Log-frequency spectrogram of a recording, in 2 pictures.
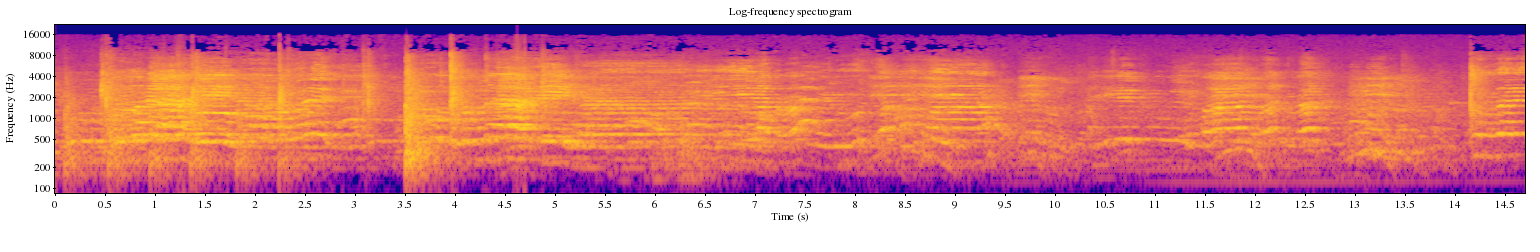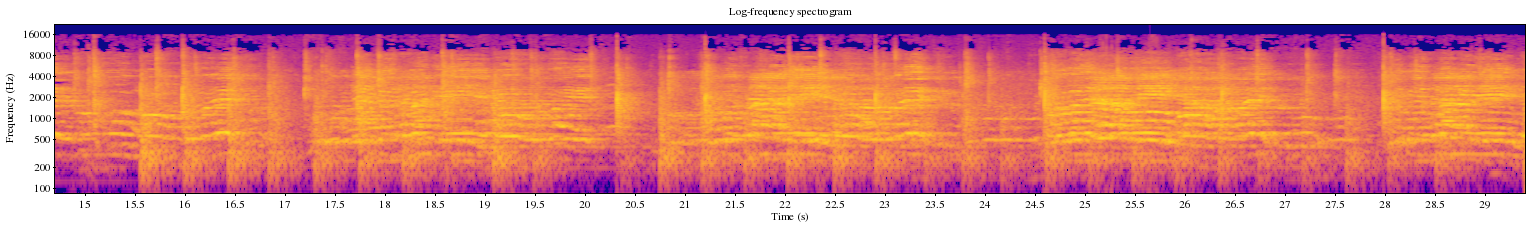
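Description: A group of women sing together loudly and steadily.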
